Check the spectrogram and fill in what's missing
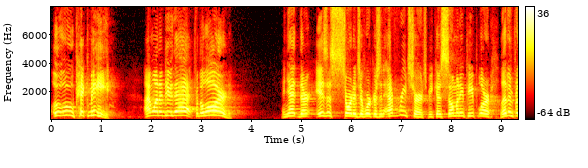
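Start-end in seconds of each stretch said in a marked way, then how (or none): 0.1-3.6 loud, high-pitched mock eagerness to serve; eager volunteer. Church member begging to serve the Lord, eager and high.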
